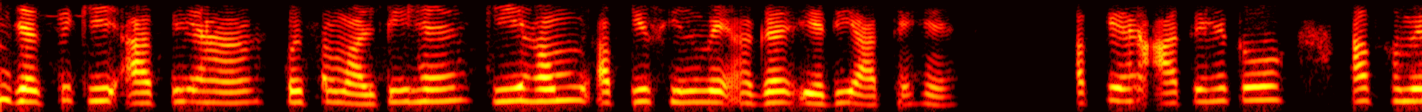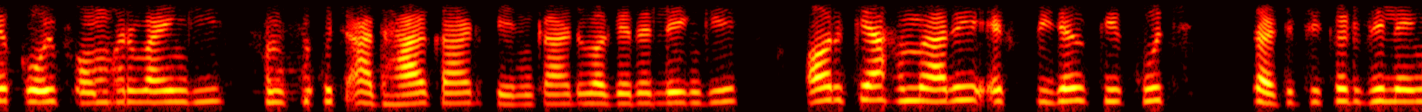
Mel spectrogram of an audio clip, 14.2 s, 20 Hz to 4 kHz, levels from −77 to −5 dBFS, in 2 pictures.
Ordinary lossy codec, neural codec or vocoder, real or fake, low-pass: Opus, 64 kbps; none; real; 3.6 kHz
